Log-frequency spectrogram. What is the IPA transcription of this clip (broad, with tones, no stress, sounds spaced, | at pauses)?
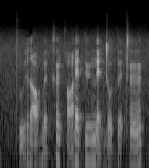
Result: pʼ ṵ˨ r ɑ̰˦˥ b ə̰˨˩˦ kʰ ə̃˦˨ t̪ʰ ɑ̰˨˩˦ ɾ ɛ˨ t̪ ʉ˦˥ n̪ ɛ̰˦˨ d o̰˦˥ t̪ ə̰˨˩˦ tʼ ə̃˨˩˦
